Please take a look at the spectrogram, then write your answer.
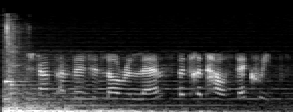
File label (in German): Computerstimme; Felicitys; Arrow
